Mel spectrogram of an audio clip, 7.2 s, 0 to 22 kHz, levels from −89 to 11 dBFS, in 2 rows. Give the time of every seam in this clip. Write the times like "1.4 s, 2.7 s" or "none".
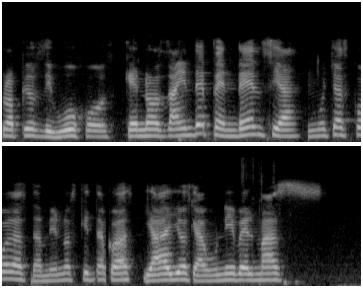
1.1 s, 3.1 s, 3.9 s, 4.6 s, 4.9 s, 5.5 s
